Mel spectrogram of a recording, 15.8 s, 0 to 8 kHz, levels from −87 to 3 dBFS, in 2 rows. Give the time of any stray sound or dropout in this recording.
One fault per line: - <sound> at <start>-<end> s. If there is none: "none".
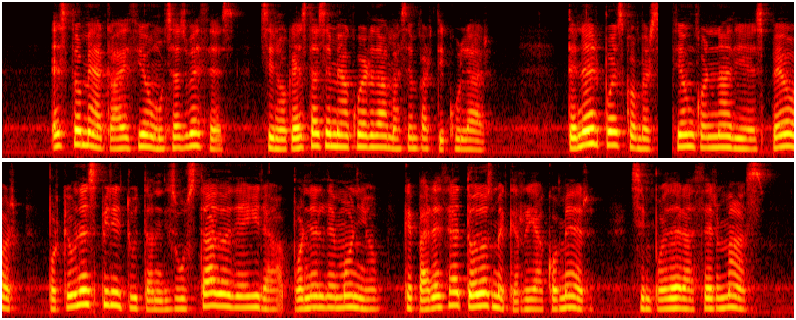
- dropout at 6.6-6.7 s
